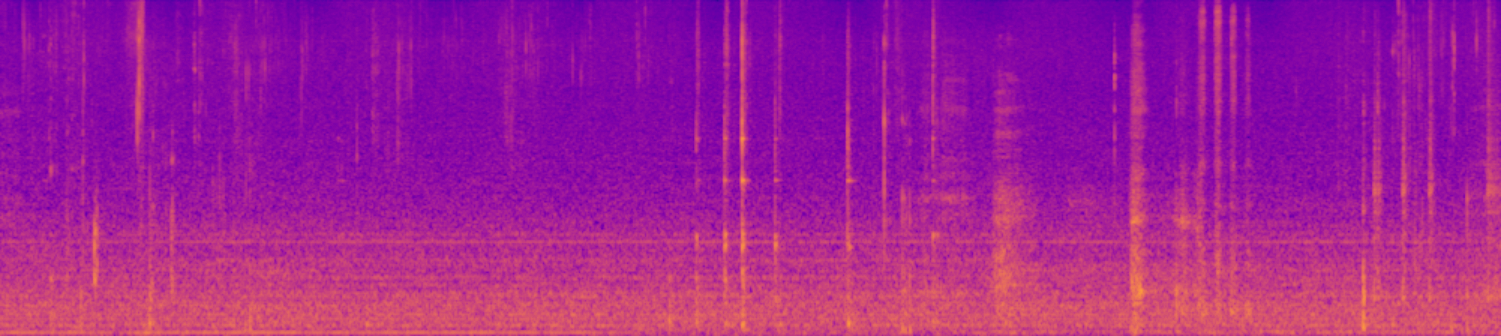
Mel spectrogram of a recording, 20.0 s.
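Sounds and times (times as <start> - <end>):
person chewing noodles: 0.2 - 9.9.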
